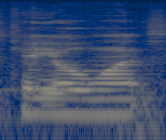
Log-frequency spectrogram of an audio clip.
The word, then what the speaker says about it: Koonce: got oh yeah uh well my name comes ko once if you don't know how i spell it k.o once so uh and two underscores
